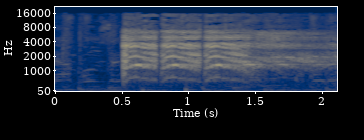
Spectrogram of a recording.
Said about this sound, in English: All right, here's the raven.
